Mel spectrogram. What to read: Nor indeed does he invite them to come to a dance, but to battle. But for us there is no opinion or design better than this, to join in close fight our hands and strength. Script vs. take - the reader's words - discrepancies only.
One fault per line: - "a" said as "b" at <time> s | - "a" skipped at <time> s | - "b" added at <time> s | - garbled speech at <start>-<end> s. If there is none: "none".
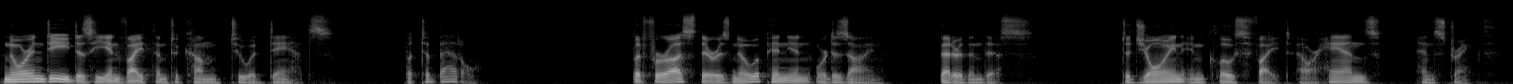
none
